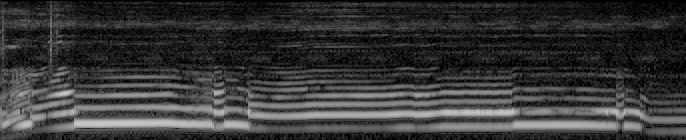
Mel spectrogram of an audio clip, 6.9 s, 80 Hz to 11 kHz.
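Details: Sustained howl by an F-1 high-content wolfdog: a fast rising onset into a long, clear tone with brief breaks and small pitch drops, ending on a lower note.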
